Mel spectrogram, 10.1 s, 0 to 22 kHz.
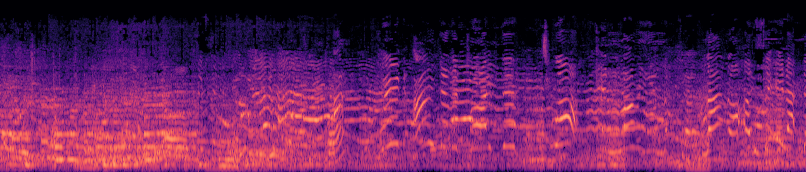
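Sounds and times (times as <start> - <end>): background music: 0.0 - 5.1
children chattering: 0.0 - 10.0.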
